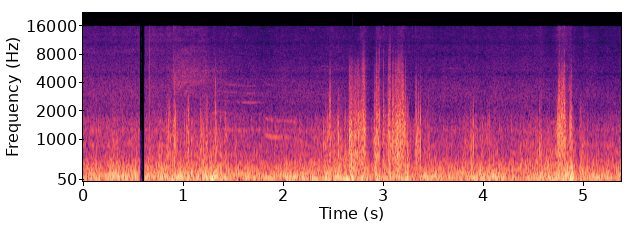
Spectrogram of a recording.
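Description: Strong wind buffeting the phone's microphone on an open ship deck: a loud, continuous rumble with irregular gusts, and a momentary dropout about half a second in.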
